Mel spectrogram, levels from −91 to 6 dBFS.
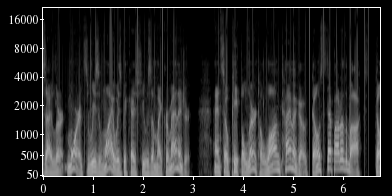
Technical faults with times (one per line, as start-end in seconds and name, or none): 0.11-6.73 word clock ticks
